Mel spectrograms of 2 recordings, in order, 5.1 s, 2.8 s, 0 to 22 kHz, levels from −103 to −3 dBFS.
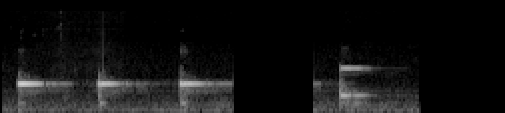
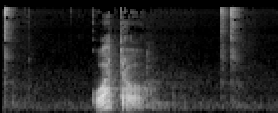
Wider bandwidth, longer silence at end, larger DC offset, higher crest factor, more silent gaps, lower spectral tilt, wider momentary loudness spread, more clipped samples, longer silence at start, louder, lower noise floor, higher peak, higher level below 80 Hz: second, 4.3 kHz vs 17 kHz; first, 1.4 s vs 0.4 s; neither; second, 20 dB vs 26 dB; first, 2.33-3.12 s vs none; about the same, -6 dB/octave vs -5 dB/octave; first, 21 LU vs 12 LU; neither; first, 0.2 s vs 0.05 s; second, -39 LUFS vs -31 LUFS; second, -70 dBFS vs -77 dBFS; second, -22 dBFS vs -8 dBFS; about the same, -78 dBFS vs -82 dBFS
